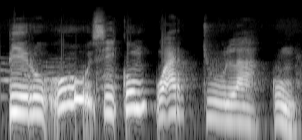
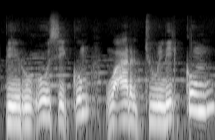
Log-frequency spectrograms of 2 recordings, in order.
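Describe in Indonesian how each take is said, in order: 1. Vokal setelah L adalah a. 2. Vokal setelah L adalah i. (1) "Tapi yang benar" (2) "bukan arjulakum tapi arjulikum"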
